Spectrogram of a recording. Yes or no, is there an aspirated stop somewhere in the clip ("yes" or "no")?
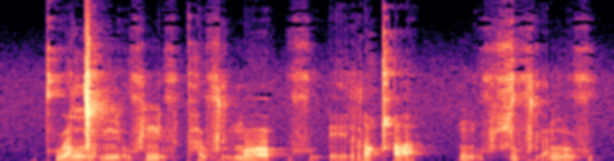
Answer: yes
